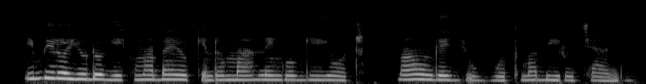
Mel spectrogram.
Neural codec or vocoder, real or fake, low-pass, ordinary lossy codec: codec, 44.1 kHz, 7.8 kbps, Pupu-Codec; fake; 19.8 kHz; none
